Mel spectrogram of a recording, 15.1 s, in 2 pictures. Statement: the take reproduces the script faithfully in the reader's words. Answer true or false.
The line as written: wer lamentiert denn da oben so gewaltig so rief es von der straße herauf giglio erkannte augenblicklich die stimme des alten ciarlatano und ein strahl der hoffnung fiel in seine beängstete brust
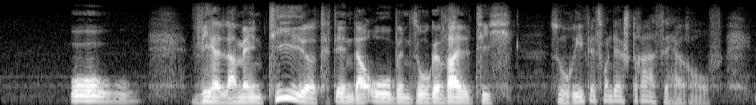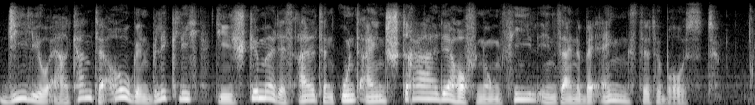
false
